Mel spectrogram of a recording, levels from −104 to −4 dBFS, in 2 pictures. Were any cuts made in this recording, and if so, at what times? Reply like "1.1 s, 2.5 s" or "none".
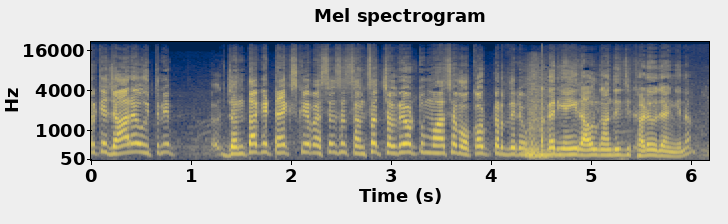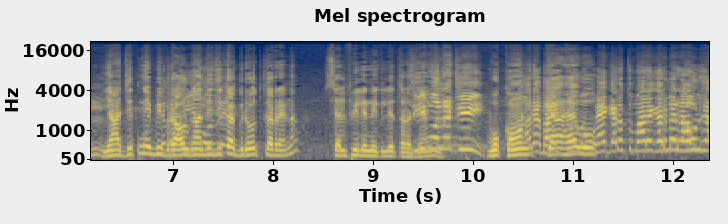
4.5 s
